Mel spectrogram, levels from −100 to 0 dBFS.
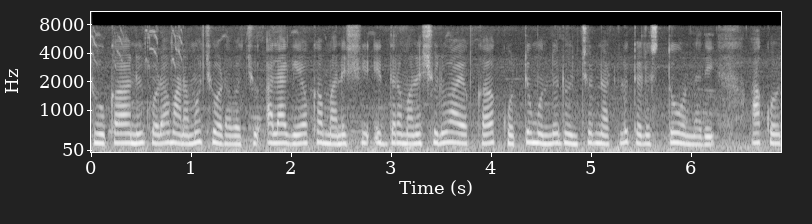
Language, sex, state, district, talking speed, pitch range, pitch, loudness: Telugu, female, Andhra Pradesh, Krishna, 155 wpm, 210-225 Hz, 220 Hz, -12 LUFS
